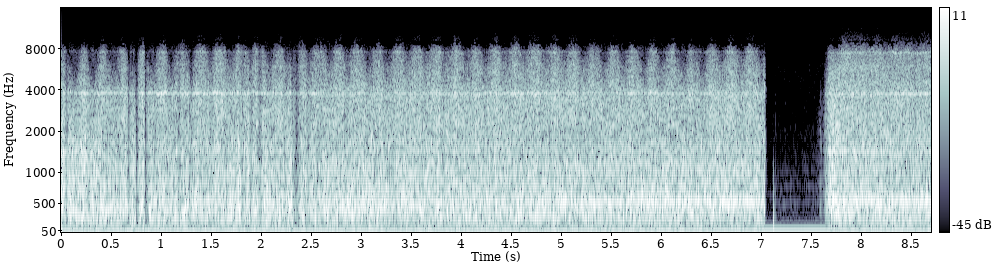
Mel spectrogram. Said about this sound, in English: Now we just passed Pangbourne Station, heading towards Reading. There's a parcel train just passing me on the Down Main.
